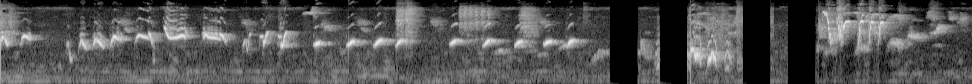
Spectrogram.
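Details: White-rumped shama in full song, rough sharp 'tembakan' to provoke other shamas: a fast series of short rising whistled notes, then evenly spaced repeated whistles, followed by harsh buzzy bursts.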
